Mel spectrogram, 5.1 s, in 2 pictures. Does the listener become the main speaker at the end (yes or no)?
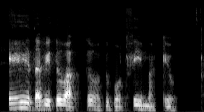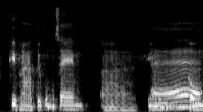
yes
